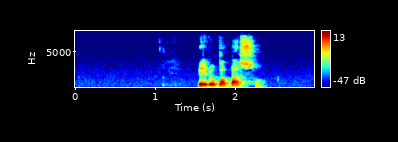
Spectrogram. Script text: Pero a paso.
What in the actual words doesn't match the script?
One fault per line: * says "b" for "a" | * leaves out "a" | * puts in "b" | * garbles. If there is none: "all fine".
all fine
